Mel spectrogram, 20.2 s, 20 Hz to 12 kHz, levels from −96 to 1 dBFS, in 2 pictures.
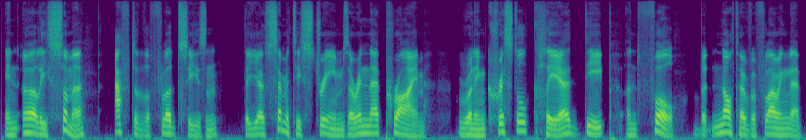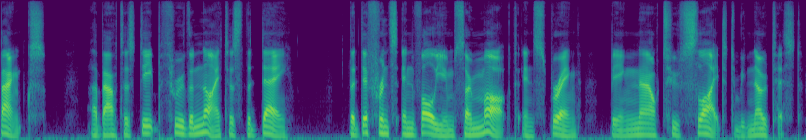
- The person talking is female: No, male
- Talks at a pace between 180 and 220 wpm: No, average, 145 wpm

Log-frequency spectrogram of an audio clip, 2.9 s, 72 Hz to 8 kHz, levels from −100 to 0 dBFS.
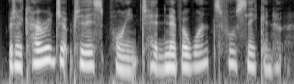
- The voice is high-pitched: Yes, high, 205 Hz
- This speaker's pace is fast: Yes, fast, 245 wpm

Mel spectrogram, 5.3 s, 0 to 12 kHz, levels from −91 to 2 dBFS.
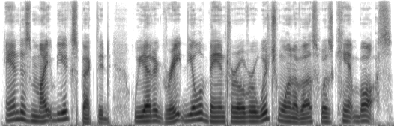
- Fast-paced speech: Yes, fast, 230 wpm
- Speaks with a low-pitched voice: Yes, low, 130 Hz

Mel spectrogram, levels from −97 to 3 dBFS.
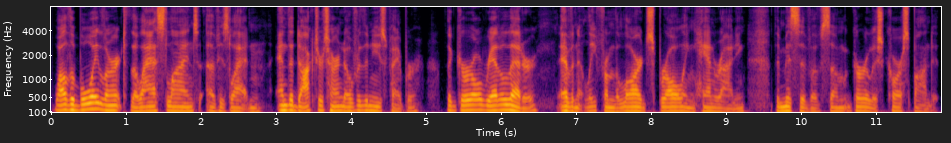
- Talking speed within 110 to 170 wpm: Yes, average, 165 wpm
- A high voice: No, low, 115 Hz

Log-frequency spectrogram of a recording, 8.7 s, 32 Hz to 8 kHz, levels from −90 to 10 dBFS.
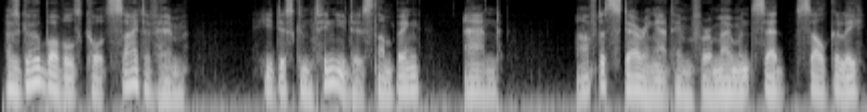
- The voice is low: Yes, very low, 90 Hz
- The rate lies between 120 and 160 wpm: Yes, average, 140 wpm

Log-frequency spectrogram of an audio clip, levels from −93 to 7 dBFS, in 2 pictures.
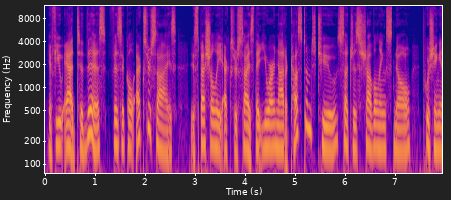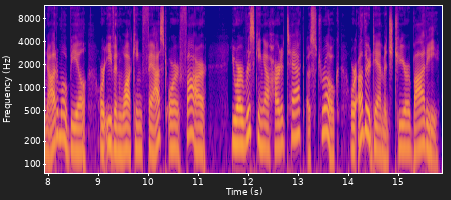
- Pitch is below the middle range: No, medium, 170 Hz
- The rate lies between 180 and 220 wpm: No, average, 150 wpm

